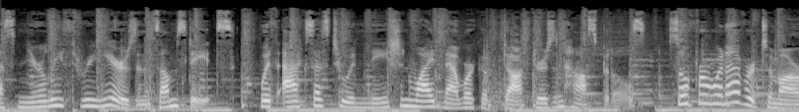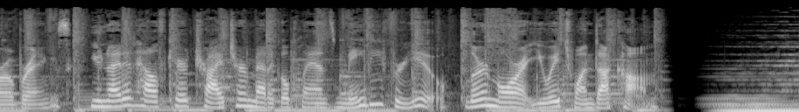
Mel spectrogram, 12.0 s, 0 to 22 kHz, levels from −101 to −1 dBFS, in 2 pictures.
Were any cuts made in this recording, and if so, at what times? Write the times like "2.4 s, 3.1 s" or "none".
11.0 s

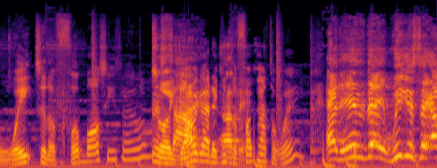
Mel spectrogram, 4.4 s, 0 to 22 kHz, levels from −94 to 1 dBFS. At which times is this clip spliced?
1.5 s, 3.2 s

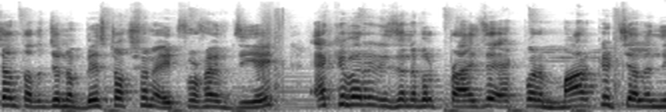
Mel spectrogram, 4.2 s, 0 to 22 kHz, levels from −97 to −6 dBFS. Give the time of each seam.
1.8 s

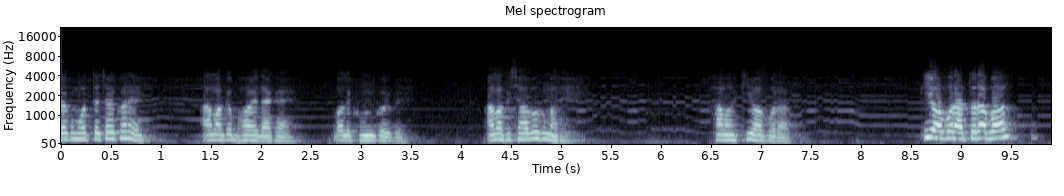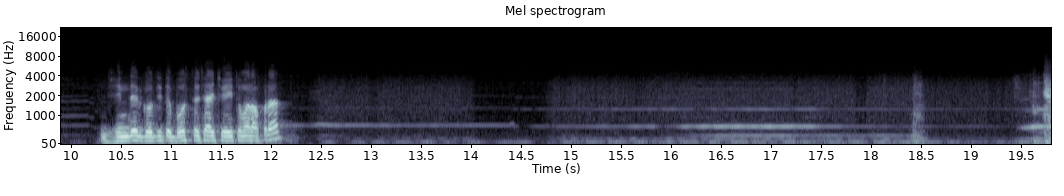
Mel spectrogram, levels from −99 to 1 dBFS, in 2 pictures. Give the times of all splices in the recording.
none

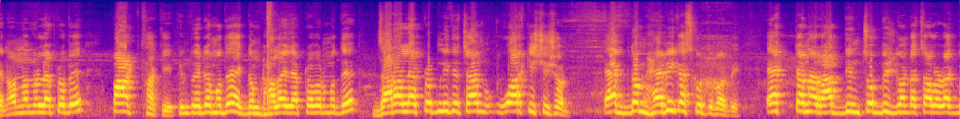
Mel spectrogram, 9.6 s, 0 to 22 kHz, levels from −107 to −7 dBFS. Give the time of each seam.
3.7 s

